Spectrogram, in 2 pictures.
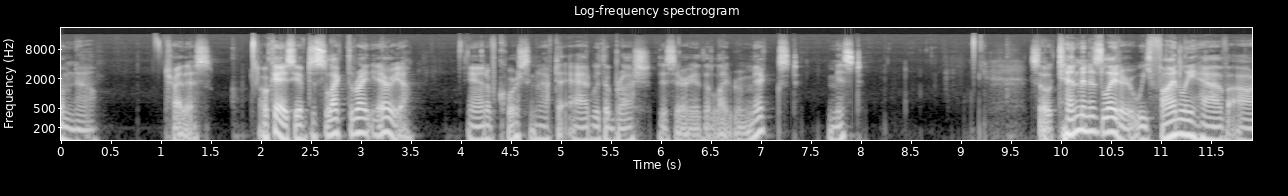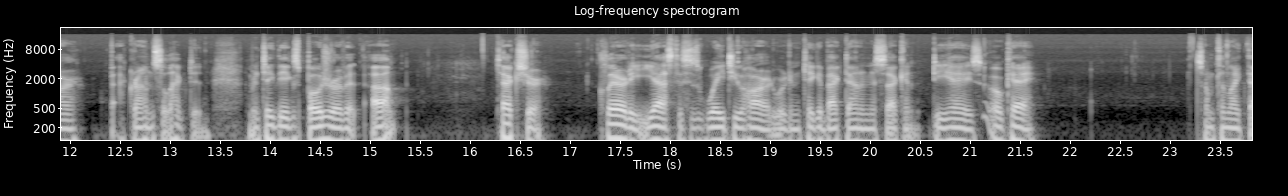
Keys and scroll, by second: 2.2 ', 2.8 shift+;, 16.5 Return, 18.1 \.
